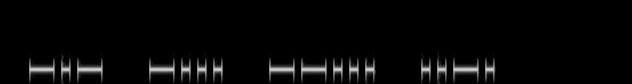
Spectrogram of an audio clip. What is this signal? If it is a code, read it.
Morse code, heard as a keyed tone, about 15 wpm, spaced as for 11 wpm, 700 Hz. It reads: KB7F
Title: USA Call Signs - 2x Character Spacing - 15wpm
